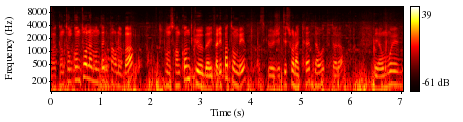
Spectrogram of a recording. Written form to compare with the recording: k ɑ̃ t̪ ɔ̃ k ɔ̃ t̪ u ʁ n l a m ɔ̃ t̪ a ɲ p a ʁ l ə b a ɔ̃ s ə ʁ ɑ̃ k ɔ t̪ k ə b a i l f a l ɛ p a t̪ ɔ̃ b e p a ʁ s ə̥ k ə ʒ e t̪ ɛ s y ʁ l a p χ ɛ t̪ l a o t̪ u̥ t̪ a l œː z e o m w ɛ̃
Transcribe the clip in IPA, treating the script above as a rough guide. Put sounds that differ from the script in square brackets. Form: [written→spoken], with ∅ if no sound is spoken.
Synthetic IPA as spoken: k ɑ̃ t̪ ɔ̃ k ɔ̃ t̪ u ʁ n l a m ɔ̃ t̪ a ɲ p a ʁ l ə b a ɔ̃ s ə ʁ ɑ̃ k [ɔ→ɔ̃] t̪ k ə b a i l f a l ɛ p a t̪ ɔ̃ b e p a ʁ s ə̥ k ə ʒ e t̪ ɛ s y ʁ l a [p→k] χ ɛ t̪ l a o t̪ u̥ t̪ a l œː [z→ʁ] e o m w ɛ̃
